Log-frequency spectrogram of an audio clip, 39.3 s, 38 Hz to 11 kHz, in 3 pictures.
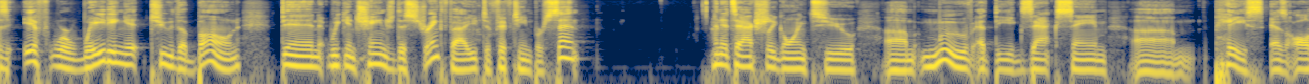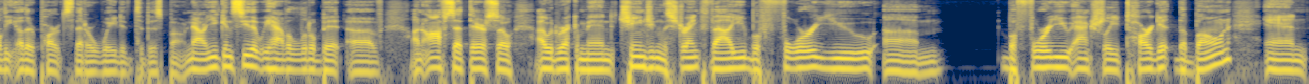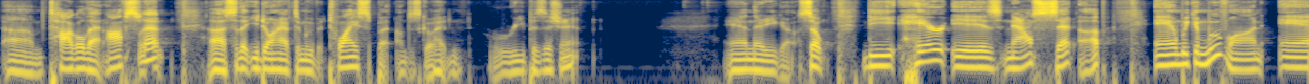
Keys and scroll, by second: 4.4-5.2 typing, 16.1 super+z.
